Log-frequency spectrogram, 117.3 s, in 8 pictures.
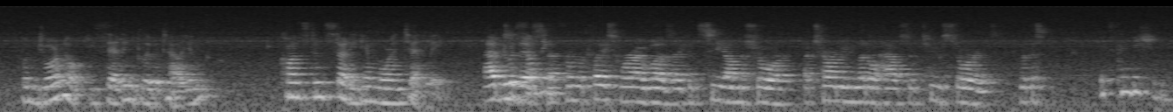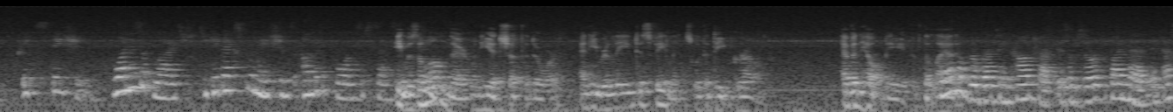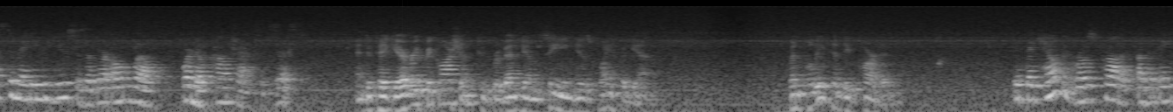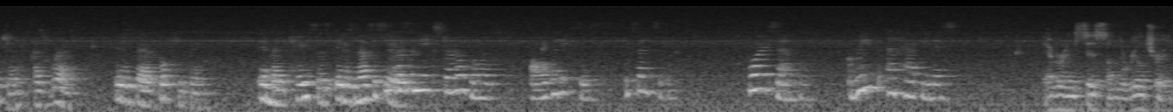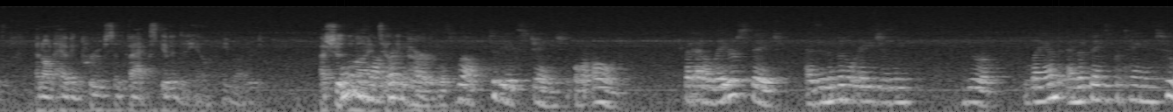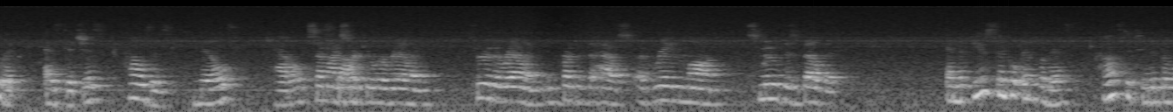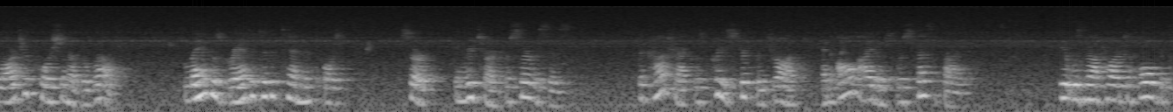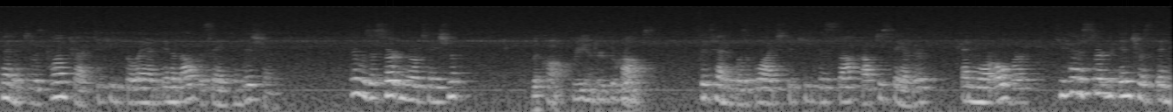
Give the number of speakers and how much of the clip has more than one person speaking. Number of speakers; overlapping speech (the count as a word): six, about 5%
